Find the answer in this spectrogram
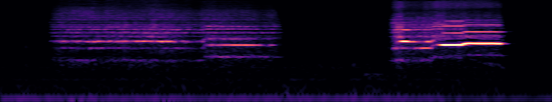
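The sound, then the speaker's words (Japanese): A shinobue bamboo flute, the kind not tuned for songs, plays a simple tune in two short, breathy phrases. A held note shifts pitch, then after a brief pause a louder phrase steps through a few notes, played alone. “うん、なので例えば普通の曲をこう吹こうと思うとなんだろうカエルの歌さえも吹くのがとても難しいというか、ま、なかなか無理。”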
